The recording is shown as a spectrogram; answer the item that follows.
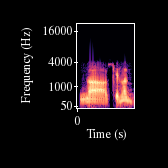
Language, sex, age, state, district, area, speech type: Bengali, male, 60+, West Bengal, Hooghly, rural, conversation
